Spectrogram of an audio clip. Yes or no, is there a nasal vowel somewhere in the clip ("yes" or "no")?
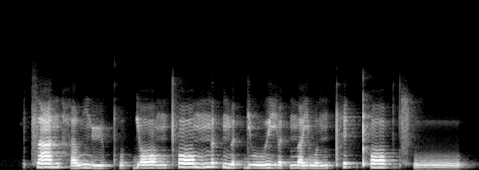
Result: no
